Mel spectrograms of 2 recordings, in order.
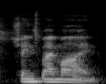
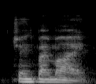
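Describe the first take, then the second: No difference in how they are said.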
